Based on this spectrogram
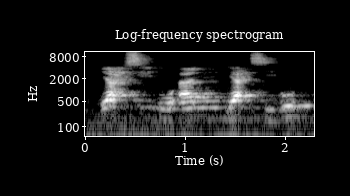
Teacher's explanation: كذلك نحافظ على كسرة السين في يحسب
